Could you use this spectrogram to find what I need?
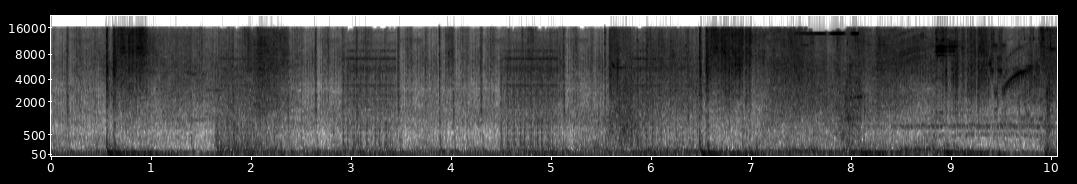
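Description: A heavy gun fires with loud booms.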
